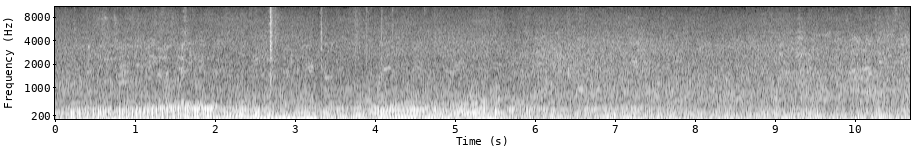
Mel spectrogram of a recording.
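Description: Busy city street ambience: road traffic going by and passers-by talking, with a low steady hum through roughly the first half.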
